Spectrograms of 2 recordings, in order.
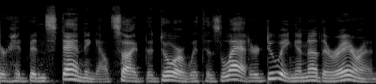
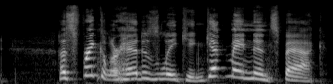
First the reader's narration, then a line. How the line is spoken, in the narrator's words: he shouted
